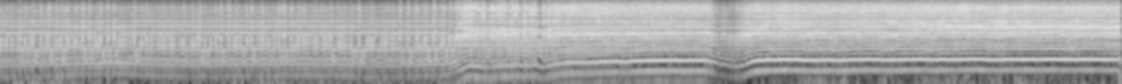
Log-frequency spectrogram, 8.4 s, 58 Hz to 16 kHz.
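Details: New-in-box OS 40 FP glow engine on a test stand, first run, 11x5 prop, OS #8 plug, 5% castor/synthetic fuel; high buzzing idle sags and wavers, then steadies after adjustment; owner suspects a rich mixture.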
